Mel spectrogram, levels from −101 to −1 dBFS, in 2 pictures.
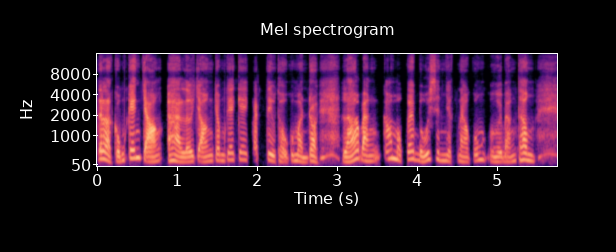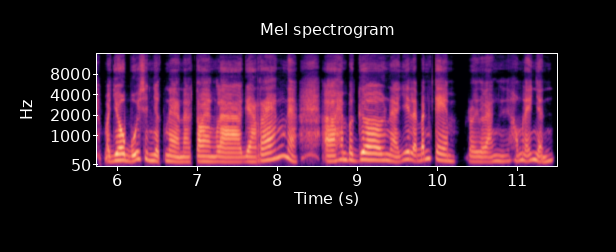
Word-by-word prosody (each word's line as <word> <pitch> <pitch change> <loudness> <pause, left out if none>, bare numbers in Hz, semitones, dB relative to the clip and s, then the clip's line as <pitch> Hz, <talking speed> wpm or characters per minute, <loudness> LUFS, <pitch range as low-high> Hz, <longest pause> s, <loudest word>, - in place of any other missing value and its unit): tức 250 - +5
là 220 - +6
cũng - - 0
kén 270 +5 +4
chọn, 190 -9 +6
à, - - +4
lựa 155 +1 +1
chọn 165 +3 +1
trong 195 -1 -3
cái 220 +1 -2
cái 225 -1 -4
cách - - -4
tiêu 390 -4 +1
thụ - - -3
của - - -6
mình. 175 -6 -1
Rồi, - - +3 0.3
lỡ 155 - +5
bạn 185 -2 +2
có 245 +2 -1
một 255 -4 +1
cái 245 +1 +1
buổi 165 +1 0
sinh 235 -6 -4
nhật 175 -1 -8
nào 155 -3 -2
của 185 - -6
một 225 +2 -6
người 155 -1 -3
bạn 170 +4 -4
thân, 210 -2 +2 0.4
mà - - -4
vô 205 0 +7
buổi 190 +5 +1
sinh 245 -5 -4
nhật 180 0 -4
nè 170 -3 -1
nà 155 0 -4
toàn 165 -2 +1
là 150 -1 +2
gà 160 0 -1
rán 220 +7 +1
nè, 290 - -1 0.3
ờ, 175 0 +1
hamburger 215 0 +2
nè, 170 -4 -3
với 235 - -1
lại 195 - -2
bánh 215 +7 -1
kem, 195 -8 -3 0.2
rồi 160 -2 -6
là 155 - -5
bạn 170 +3 -7
hổng 210 - -9
lẽ 180 0 -4
nhịn? 165 -9 -4
185 Hz, 290 wpm, -20 LUFS, 165-220 Hz, 0.4 s, vô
